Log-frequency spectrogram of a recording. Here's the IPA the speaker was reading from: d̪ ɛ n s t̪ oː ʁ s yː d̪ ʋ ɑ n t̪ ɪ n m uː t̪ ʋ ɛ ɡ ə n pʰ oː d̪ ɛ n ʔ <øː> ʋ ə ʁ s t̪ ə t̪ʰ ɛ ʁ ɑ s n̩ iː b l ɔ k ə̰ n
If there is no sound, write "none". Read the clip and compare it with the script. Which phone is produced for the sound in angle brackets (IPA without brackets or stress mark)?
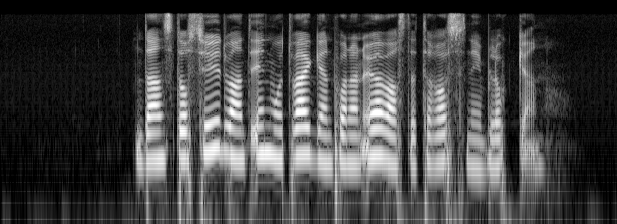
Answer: øː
